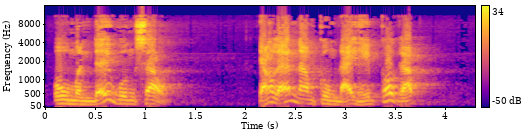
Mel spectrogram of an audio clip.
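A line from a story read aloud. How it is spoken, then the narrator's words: Sudden exclamation. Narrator (Vietnamese): Cung Hàng Băng bỗng thốt lên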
